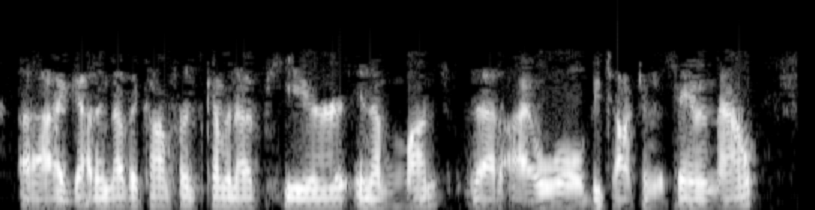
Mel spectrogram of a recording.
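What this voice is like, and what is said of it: Hoarse, nearly lost voice. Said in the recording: “if you can't hear from my voice, I have completely lost it”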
